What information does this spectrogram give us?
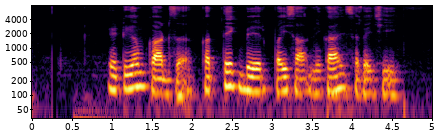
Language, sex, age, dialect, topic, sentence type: Maithili, male, 18-24, Angika, banking, question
